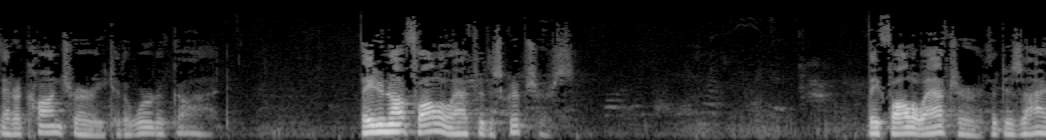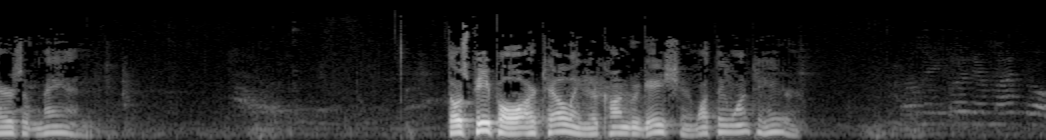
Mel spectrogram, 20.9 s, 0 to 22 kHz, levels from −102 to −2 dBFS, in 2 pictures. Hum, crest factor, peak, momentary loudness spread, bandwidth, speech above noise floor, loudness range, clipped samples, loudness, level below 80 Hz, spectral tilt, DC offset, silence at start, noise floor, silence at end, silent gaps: none; 22 dB; -8 dBFS; 20 LU; 12.5 kHz; 43 dB; 16 LU; under 0.1%; -28 LUFS; -72 dBFS; -7.5 dB/octave; under 0.1%; 0 s; -71 dBFS; 2.5 s; none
